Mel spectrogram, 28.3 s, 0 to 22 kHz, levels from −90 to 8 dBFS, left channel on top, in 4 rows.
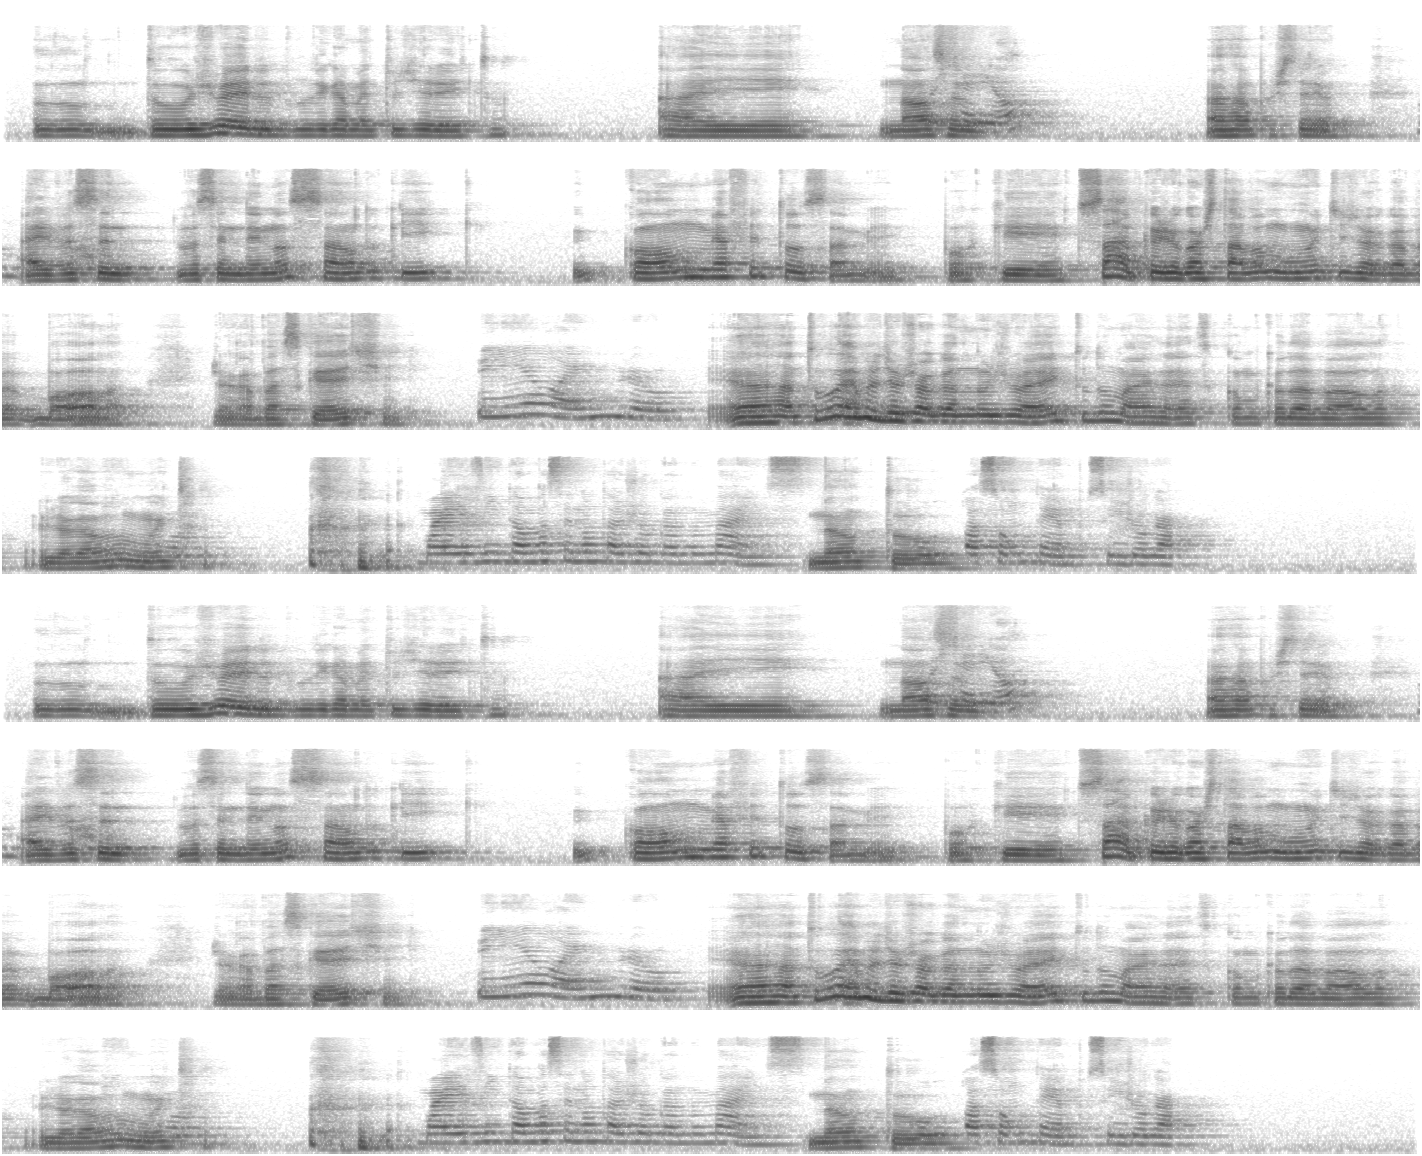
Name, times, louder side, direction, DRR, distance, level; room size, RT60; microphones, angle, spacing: voice 1, 0.2-2.5 3.3-4.1 4.4-4.9 6.0-6.7 7.2-9.3 9.9-14.8 15.2-16.2 17.8-21.2 21.5-22.2 22.8-23.2 25.3-26.0, left 1 dB, 30° left, 1.8 m, -27 dB
voice 2, 4.6-5.1 7.1-7.8 16.6-17.7 21.8-22.5 23.3-25.3 25.8-27.1, equal, 5° right, 2.2 m, -36 dB
18.5 x 18.0 x 9.3 m
head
